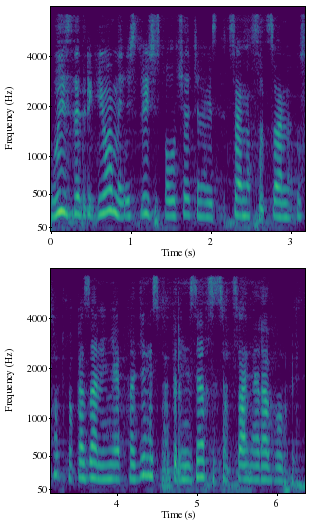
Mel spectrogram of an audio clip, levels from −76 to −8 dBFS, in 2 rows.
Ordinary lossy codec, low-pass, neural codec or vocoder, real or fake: MP3, 64 kbps; 7.2 kHz; codec, 24 kHz, 1 kbps, SNAC; fake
